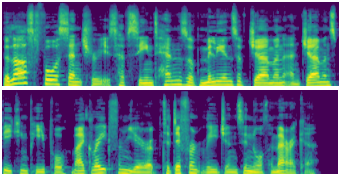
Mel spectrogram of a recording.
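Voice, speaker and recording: A man with a normal speaking voice at medium pitch, talking at a moderate pace, on a very clean recording with a silent background. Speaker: podcast host. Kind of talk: podcast intro narration.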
